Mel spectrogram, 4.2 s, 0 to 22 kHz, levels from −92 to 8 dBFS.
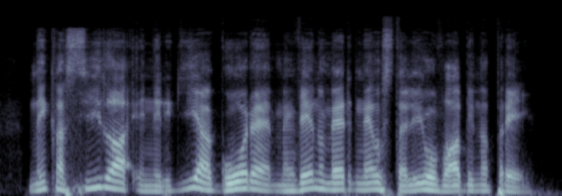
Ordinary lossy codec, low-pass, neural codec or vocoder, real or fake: Opus, 32 kbps; 14.4 kHz; codec, 32 kHz, 1.9 kbps, SNAC; fake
